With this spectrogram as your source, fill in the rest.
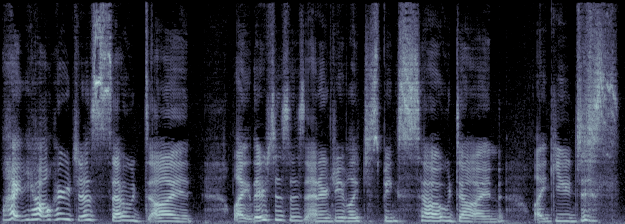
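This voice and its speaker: Young woman chatting thru a tarot reading, lots of likes and you knows, bright kinda high voice. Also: measured pace. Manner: chatty, rambling, laughs often, many fillers. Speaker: tarot reader. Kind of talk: casual pick-a-card tarot reading.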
